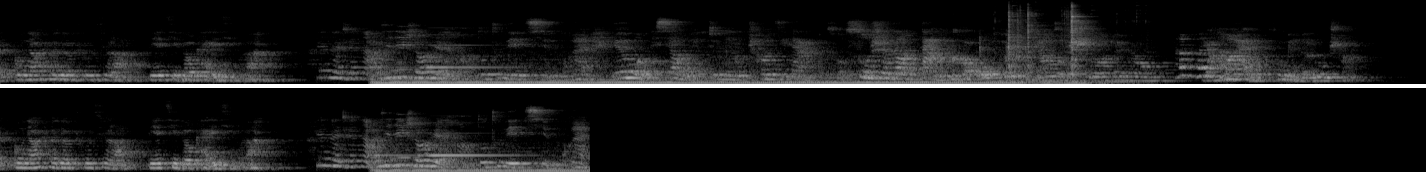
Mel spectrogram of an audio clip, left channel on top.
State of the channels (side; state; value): right; drops out; at 5.9 s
